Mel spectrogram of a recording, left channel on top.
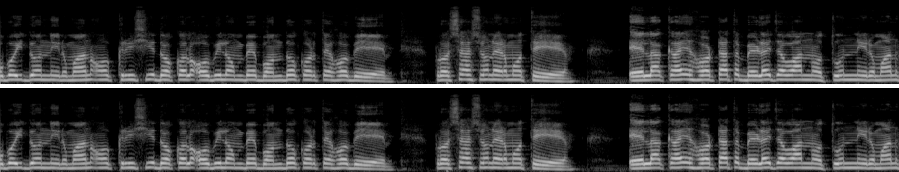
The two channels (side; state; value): both; identical; correlation 1.00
